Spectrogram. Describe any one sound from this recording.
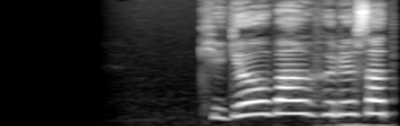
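A young woman speaks clearly into a microphone, like a presenter.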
